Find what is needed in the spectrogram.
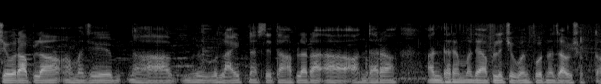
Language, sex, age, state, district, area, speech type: Marathi, male, 18-30, Maharashtra, Thane, urban, spontaneous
